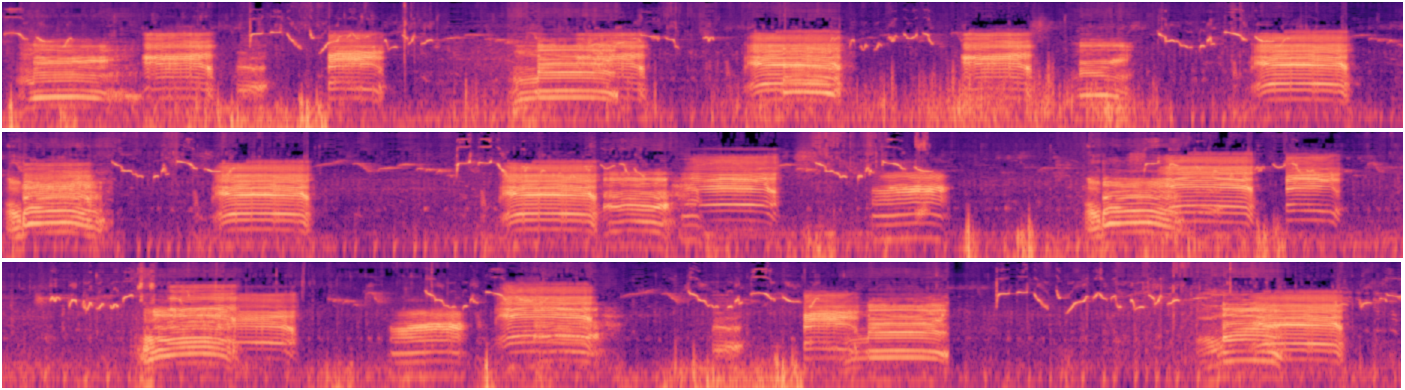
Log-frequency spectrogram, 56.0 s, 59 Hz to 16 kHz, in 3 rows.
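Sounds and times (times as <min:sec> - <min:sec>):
cows mooing: 0:00.2 - 0:03.6, 0:04.3 - 0:05.2, 0:06.7 - 0:08.8, 0:09.8 - 0:11.4, 0:12.8 - 0:15.2, 0:16.5 - 0:18.1, 0:18.7 - 0:20.6, 0:21.3 - 0:23.0, 0:25.0 - 0:29.2, 0:30.2 - 0:31.4, 0:33.1 - 0:36.7, 0:38.7 - 0:41.4, 0:42.5 - 0:45.7, 0:46.8 - 0:47.4, 0:48.0 - 0:50.2, 0:52.9 - 0:55.4.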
